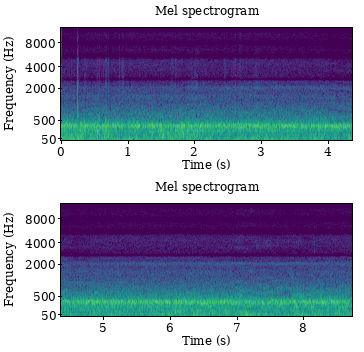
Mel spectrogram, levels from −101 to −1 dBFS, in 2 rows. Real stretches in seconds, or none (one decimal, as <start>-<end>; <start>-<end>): 0.0-4.0; 4.8-6.9; 8.1-8.7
